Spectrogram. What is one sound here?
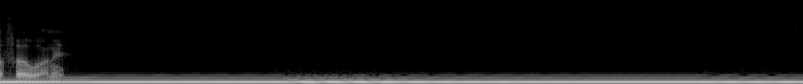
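A synthesizer drones with a low, steady buzzing tone that wavers now and then.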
